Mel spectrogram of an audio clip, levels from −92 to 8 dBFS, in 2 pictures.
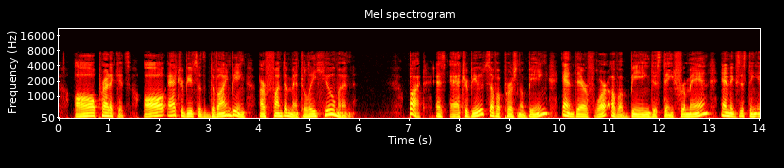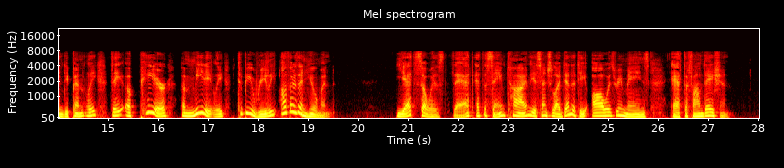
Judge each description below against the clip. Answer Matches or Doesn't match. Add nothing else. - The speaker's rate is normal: Doesn't match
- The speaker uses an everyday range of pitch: Doesn't match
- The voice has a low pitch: Matches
